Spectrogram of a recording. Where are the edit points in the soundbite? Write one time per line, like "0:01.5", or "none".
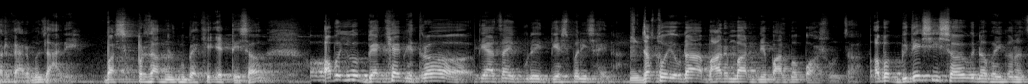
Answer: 0:03.1
0:04.8
0:06.3
0:08.7

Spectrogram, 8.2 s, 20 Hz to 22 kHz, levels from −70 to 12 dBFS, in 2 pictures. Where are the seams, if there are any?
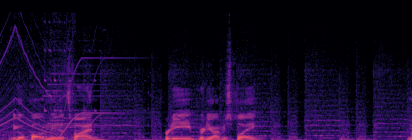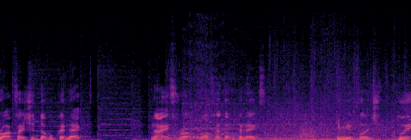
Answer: none

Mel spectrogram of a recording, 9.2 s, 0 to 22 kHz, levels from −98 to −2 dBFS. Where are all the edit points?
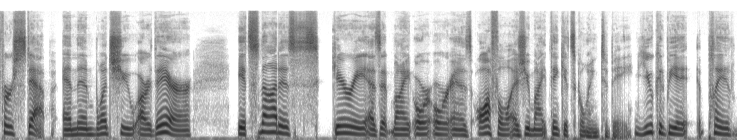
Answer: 0:07.9

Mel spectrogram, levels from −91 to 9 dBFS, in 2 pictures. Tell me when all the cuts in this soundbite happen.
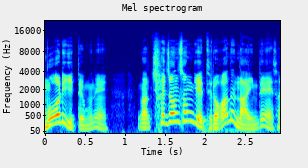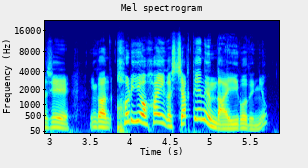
0:03.4

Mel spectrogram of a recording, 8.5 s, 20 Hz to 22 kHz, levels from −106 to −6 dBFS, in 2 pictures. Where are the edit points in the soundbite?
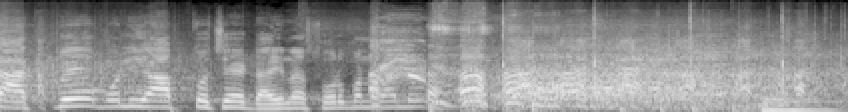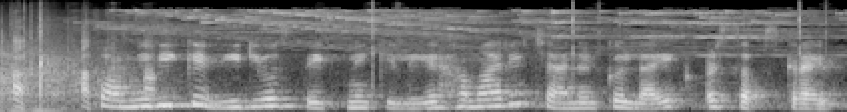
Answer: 0:04.6

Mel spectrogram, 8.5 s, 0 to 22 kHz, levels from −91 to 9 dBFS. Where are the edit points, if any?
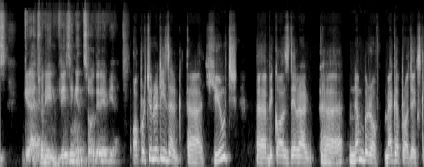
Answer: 0:02.6

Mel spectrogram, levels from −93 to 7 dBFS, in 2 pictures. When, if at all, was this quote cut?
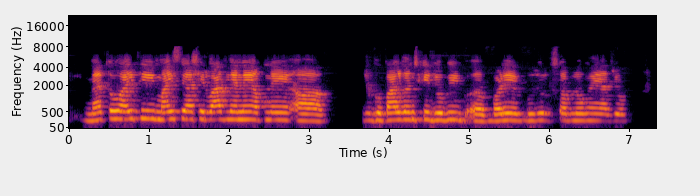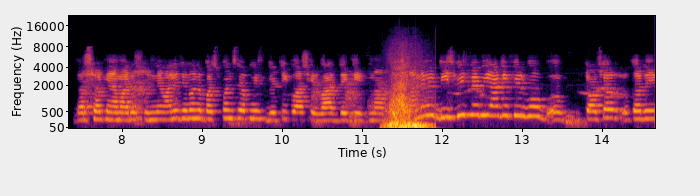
0:11.5

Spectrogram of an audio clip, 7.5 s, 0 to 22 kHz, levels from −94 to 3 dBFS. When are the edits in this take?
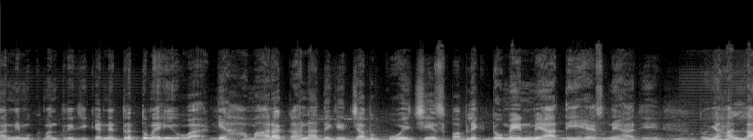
0:02.1

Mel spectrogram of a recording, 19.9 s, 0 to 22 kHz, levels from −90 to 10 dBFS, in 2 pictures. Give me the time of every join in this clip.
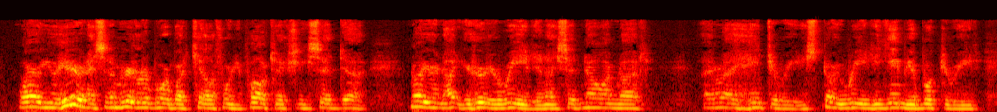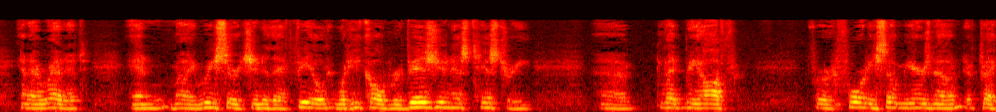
0:06.0

